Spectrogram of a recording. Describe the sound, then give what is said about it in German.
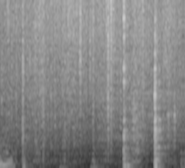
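Pan vegetables sizzle in a frying pan with a steady hiss, punctuated by several scraping, clattering stirs of a utensil against the pan, fairly quiet, no talking. “Mein Pfannengemüse ist mittlerweile, ich sag mal, fertig.”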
